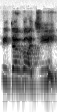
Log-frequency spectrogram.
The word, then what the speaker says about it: pedagogy: Second, so funny that two G's in the same word, one is pronounced as G and the other is pronounced as J.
